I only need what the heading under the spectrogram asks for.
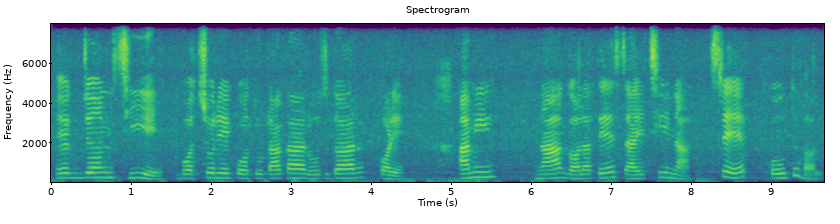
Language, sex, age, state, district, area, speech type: Bengali, female, 60+, West Bengal, Kolkata, urban, read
